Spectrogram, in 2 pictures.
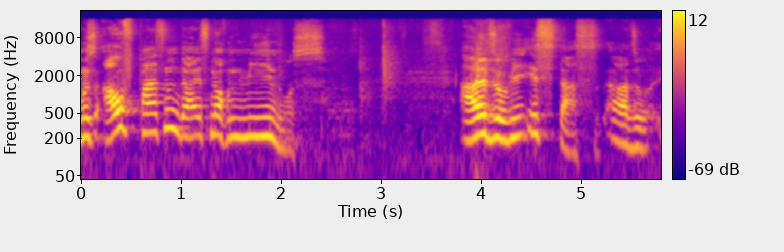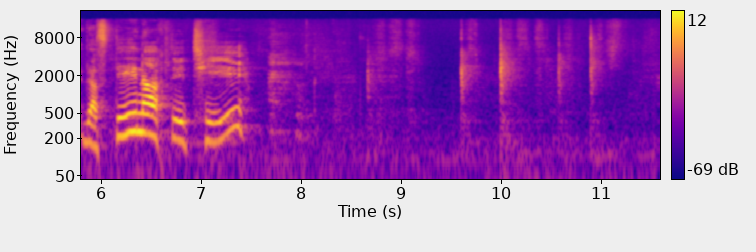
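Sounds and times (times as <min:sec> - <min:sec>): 
speech: 0:00.0 - 0:02.5, 0:03.8 - 0:07.6
scratching strokes of an equation written by hand: 0:08.6 - 0:11.5.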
